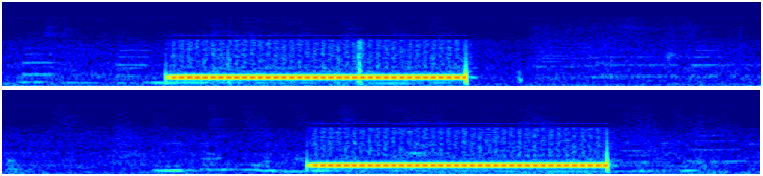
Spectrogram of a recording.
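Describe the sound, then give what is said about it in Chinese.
Two loud, steady telephone ringback tones of about a second each, separated by a two-second pause, heard on an outgoing call with only faint background noise between them. “有吗这种事你把它卡掉就会变这样子吗”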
